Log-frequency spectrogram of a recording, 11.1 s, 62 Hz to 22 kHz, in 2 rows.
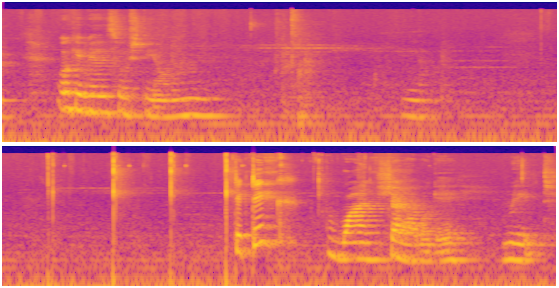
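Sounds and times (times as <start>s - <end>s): finger snaps: 5.4s - 8.0s.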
